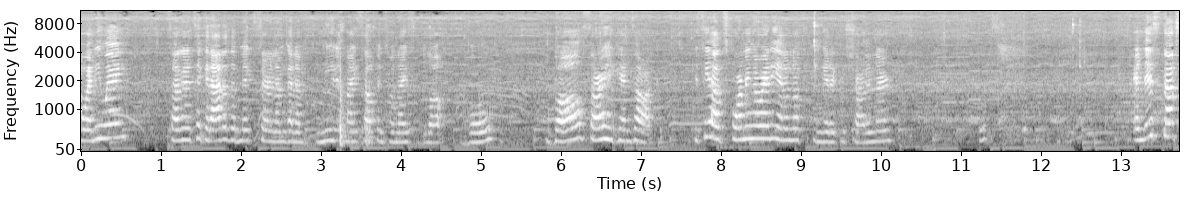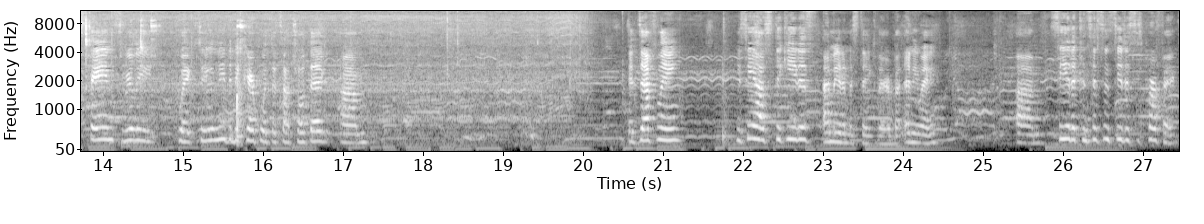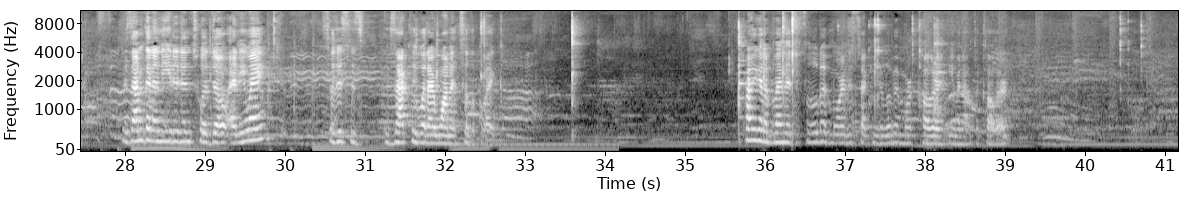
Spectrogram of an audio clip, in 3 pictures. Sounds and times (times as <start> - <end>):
Music: 0.0 - 41.1.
